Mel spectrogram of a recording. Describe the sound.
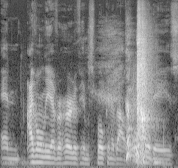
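A single sharp sneeze bursts out near the end, loud, cutting into a man's steady speech.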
